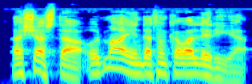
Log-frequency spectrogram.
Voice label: "in cavalleria", crespinese

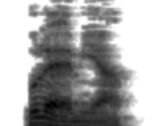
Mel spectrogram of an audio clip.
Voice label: "polemia", vocabolario dialettale

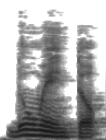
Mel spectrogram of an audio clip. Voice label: "doumento", crespinese

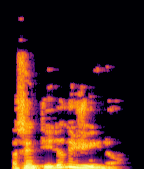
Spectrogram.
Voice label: "osa", crespinese

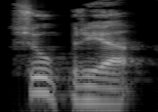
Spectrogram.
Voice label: "suppria", vocabolario dialettale crespinese

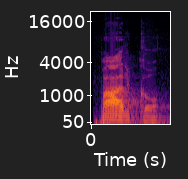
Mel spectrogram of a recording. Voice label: "parco", crespinese

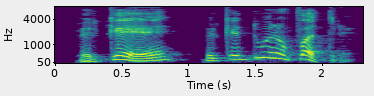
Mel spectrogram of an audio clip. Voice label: "perche", vocabolario dialettale

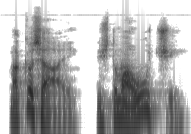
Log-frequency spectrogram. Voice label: "stomaucci", crespinese

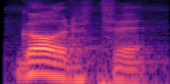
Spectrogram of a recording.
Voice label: "gorfe", crespinese

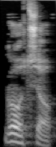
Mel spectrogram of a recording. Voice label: "gozzo", crespinese dialettale

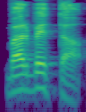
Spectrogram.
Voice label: "barbetta", dialettale

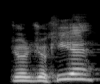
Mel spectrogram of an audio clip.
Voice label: "chie", crespinese

